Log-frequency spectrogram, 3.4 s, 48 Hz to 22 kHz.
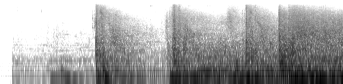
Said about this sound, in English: Okay, it is my favorite gun in Borderlands 2, the Sunny Blockhead. Okay. It was the shotgun that you could only get from the secret Minecraft area in Borderlands 2.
